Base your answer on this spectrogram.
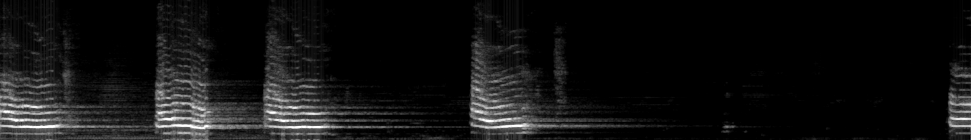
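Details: Domestic cat in heat giving four loud, drawn-out meows in the first seven seconds, each starting sharp and trailing off into a steady ringing tone, followed by a long silence before a fifth call begins.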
